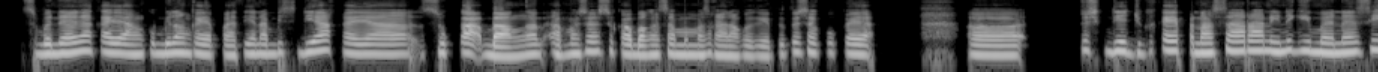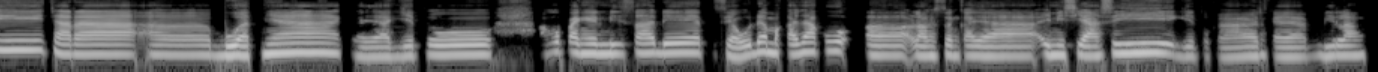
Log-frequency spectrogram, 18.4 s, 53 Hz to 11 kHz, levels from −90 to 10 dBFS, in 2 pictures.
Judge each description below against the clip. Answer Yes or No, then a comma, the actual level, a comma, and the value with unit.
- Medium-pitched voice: No, high, 210 Hz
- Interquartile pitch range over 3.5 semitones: No, average, 3.2 semitones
